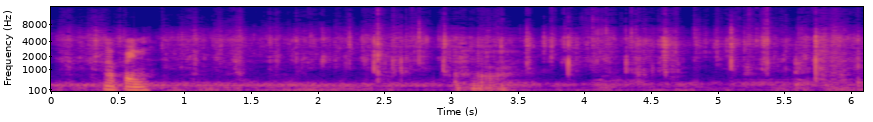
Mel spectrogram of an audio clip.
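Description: Bubble wrap crinkles and rustles in hands.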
